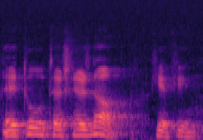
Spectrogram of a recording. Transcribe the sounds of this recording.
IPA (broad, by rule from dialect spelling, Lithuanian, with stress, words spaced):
tɐɪ ˈtuː tɐɪ ˈɐʃ nʲɛˈʒnɐʊ ˈkʲiɛk iː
